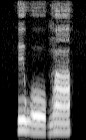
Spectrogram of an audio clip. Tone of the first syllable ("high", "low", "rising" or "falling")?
high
